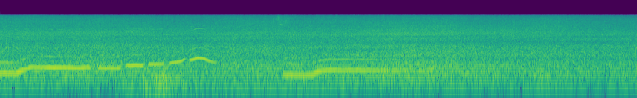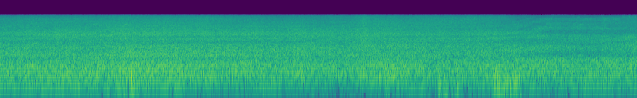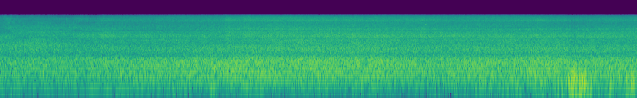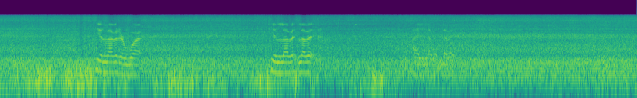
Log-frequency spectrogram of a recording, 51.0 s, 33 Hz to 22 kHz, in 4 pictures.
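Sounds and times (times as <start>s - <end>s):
hummed note: 0.0s - 4.5s, 5.5s - 9.5s.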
